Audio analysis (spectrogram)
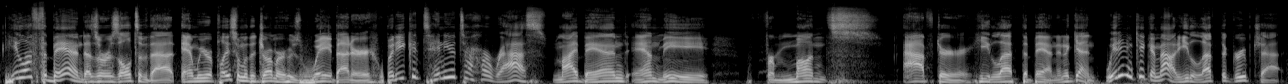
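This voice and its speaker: A man's voice: medium pitch, huge pitch swings, normal speed, fairly bright tone, no room sound, clean studio sound. Candid, wry young man narrating. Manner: candid, wry and self-mocking. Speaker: streamer and musician. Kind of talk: personal narration to camera.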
